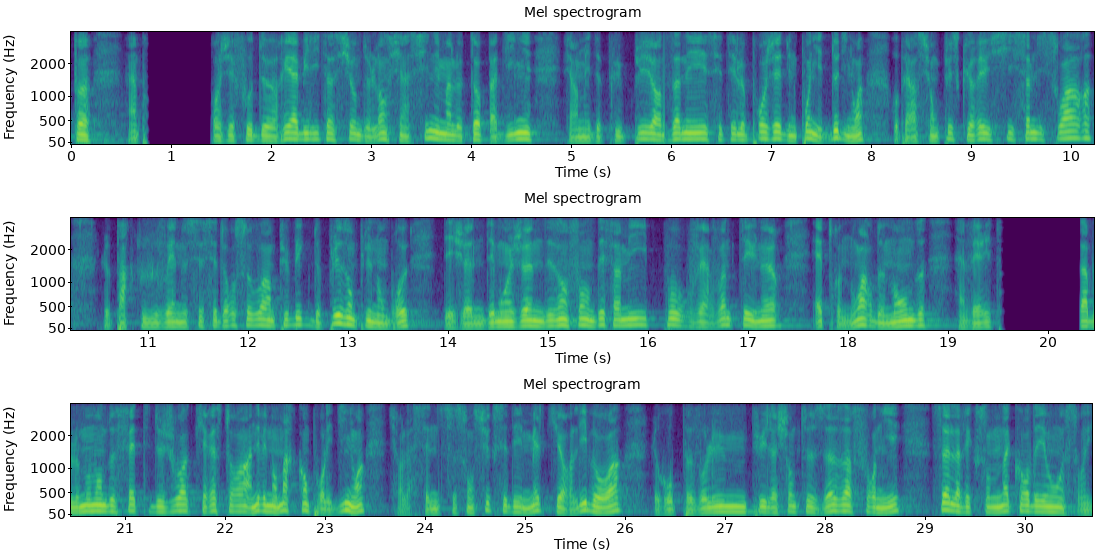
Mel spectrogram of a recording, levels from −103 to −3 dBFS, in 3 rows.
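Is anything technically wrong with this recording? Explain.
Yes, there are two kinds of fault, each happening twice, carried over a call path whose band stops at 4 kHz, which fits G.711 mu-law at 64 kbps.

Call audio freeze, from 0.76 to 1.42 s and from 19.52 to 20.34 s: packets were likely held up and the jitter buffer ran dry. A brief fading tail gives way to silence for about 0.62 s and then 0.77 s. The audio resumes exactly where it halted, so this is an inserted gap rather than a dropout that loses material.

Jitter buffer speed-up, from 7.16 to 9.89 s and from 21.9 to 25.45 s: the receiver trimmed tiny pitch-period slices repeatedly to shed excess buffered delay, roughly 0.7 s each time. The audio runs at 123% speed and sounds hurried, but the pitch stays unchanged, unlike a resampling speed error.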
